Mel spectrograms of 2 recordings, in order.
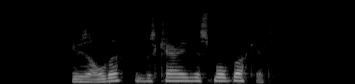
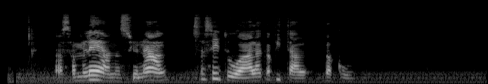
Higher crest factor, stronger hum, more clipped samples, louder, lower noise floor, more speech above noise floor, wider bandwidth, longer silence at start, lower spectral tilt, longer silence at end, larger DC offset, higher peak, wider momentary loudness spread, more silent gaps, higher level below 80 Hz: about the same, 18 dB vs 22 dB; neither; neither; second, -36 LUFS vs -26 LUFS; first, -83 dBFS vs -58 dBFS; first, 48 dB vs 32 dB; first, 13 kHz vs 11.5 kHz; first, 0.7 s vs 0.3 s; first, -7 dB/octave vs -3 dB/octave; second, 0.95 s vs 1.35 s; neither; second, -20 dBFS vs -6 dBFS; second, 11 LU vs 18 LU; neither; about the same, -74 dBFS vs -70 dBFS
